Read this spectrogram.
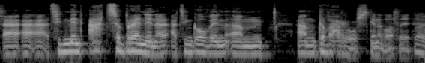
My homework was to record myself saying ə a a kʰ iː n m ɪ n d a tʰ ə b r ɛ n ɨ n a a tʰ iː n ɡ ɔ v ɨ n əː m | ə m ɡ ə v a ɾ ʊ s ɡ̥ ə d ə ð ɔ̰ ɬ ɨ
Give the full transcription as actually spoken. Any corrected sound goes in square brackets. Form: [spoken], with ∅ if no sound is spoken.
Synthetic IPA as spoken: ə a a [tʰ] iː n m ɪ n d a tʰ ə b r ɛ n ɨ n a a tʰ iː n ɡ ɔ v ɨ n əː m | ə m ɡ ə v a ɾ ʊ s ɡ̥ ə [n] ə [v] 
